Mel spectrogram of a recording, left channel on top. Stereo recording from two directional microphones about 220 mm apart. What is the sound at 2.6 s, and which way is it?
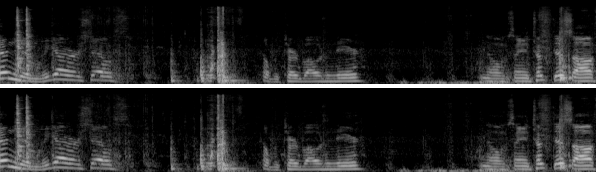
Speech, 15° right (ahead or behind).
